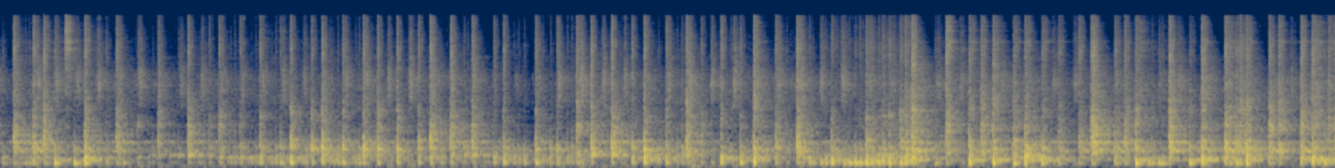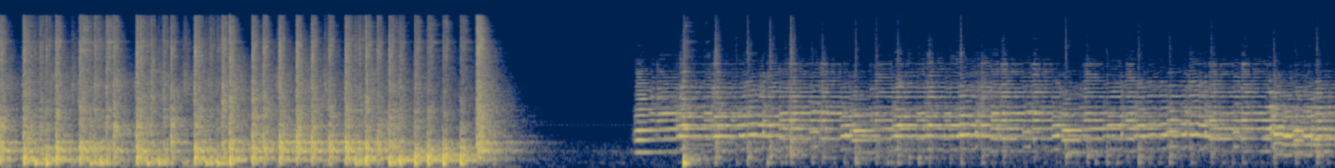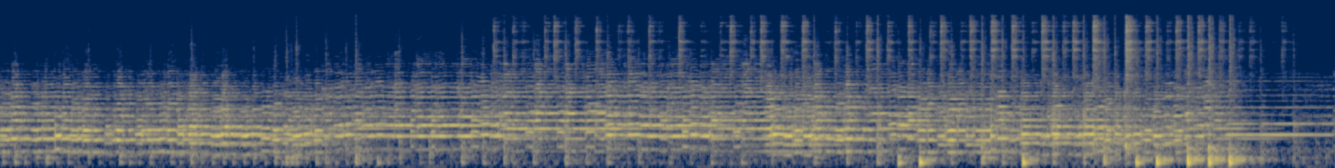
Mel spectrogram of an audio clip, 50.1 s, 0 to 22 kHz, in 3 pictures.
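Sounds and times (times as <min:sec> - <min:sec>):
cajon slaps and bass strokes: 0:00.0 - 0:23.1, 0:25.2 - 0:26.8, 0:36.9 - 0:49.8.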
